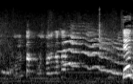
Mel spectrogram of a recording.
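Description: A drawn-out vocal call sliding down in pitch for about a second, like a whiny, meow-like voice, followed near the end by a person starting to speak in a sing-song voice.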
